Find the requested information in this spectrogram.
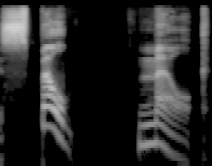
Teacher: Опять в прошедшем времени вот эта гортанная смычка на месте /t/ резко обрывает /l/ предыдущей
